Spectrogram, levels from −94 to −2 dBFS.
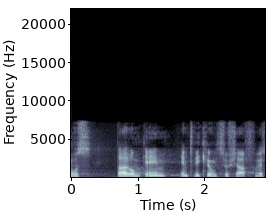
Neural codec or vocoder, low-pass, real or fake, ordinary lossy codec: autoencoder, 48 kHz, 32 numbers a frame, DAC-VAE, trained on Japanese speech; 7.2 kHz; fake; none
